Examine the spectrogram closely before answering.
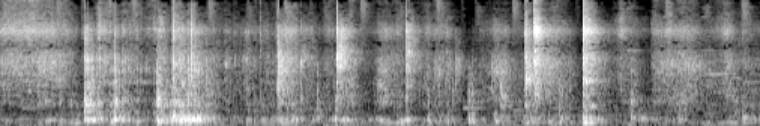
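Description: Empty plastic jar knocking and scraping on a concrete floor as a Labrador puppy pushes it along with its nose: a run of irregular clatters and knocks, the loudest about two seconds in.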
